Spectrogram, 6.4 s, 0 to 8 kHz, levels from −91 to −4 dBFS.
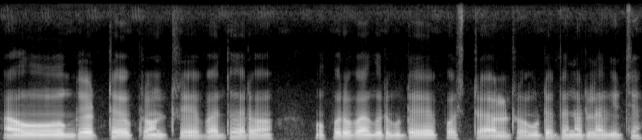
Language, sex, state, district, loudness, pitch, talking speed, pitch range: Odia, male, Odisha, Malkangiri, -19 LUFS, 110 Hz, 130 wpm, 105-110 Hz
